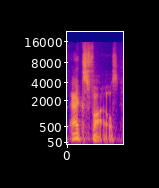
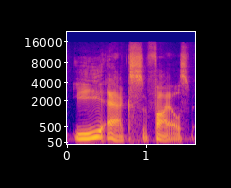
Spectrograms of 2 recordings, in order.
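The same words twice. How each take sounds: First: Said in the usual way. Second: E drawn out, slowly spelled before FILES; spelled-out code. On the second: Shown as a demonstration. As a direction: stretch the letter E, then X FILES. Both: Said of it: "that's E X Files".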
